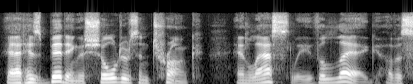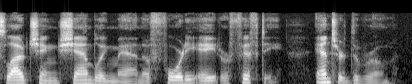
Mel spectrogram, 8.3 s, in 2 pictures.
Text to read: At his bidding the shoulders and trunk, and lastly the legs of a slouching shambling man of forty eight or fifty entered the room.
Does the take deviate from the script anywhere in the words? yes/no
yes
